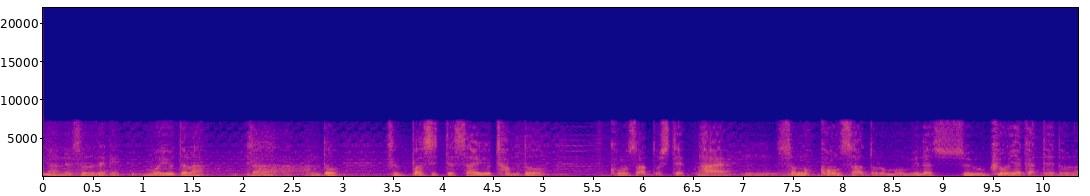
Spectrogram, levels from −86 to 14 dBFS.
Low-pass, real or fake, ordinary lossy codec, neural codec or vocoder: 7.2 kHz; fake; none; codec, 16 kHz, 0.4 kbps, LongCat-Audio-Codec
